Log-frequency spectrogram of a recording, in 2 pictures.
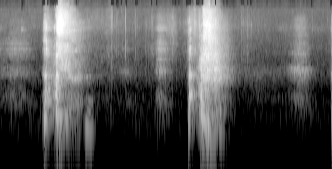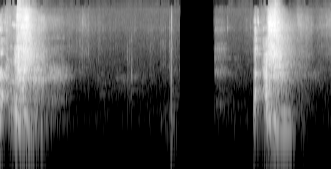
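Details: Four loud, explosive sneezes in a row from a man with a cold, congestion, cough and a sensitive nose after cold, windy mountain weather, each with a brief in-breath before it; a long, wet sneezing fit.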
